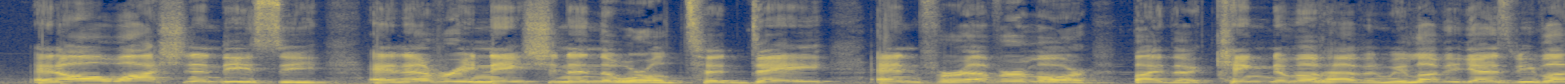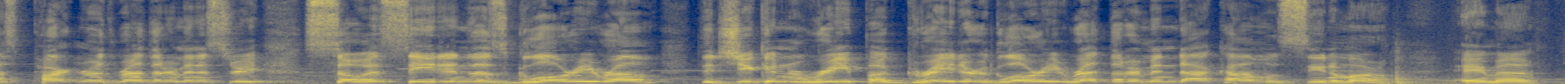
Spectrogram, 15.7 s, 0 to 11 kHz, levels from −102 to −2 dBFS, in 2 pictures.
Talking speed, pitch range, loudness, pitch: 190 wpm, 150-190 Hz, -17 LUFS, 175 Hz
